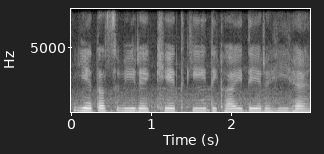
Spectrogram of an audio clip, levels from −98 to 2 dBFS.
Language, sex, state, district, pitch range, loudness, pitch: Hindi, female, Haryana, Jhajjar, 190-200 Hz, -16 LUFS, 195 Hz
